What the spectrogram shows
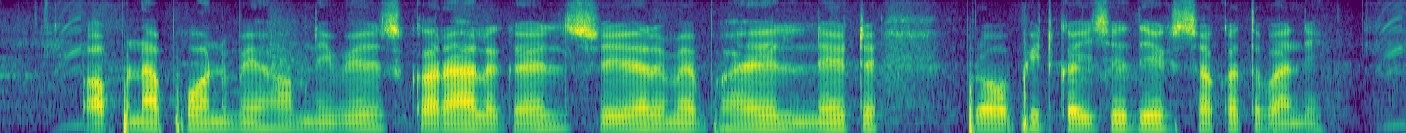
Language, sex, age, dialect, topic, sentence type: Bhojpuri, male, <18, Southern / Standard, banking, question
